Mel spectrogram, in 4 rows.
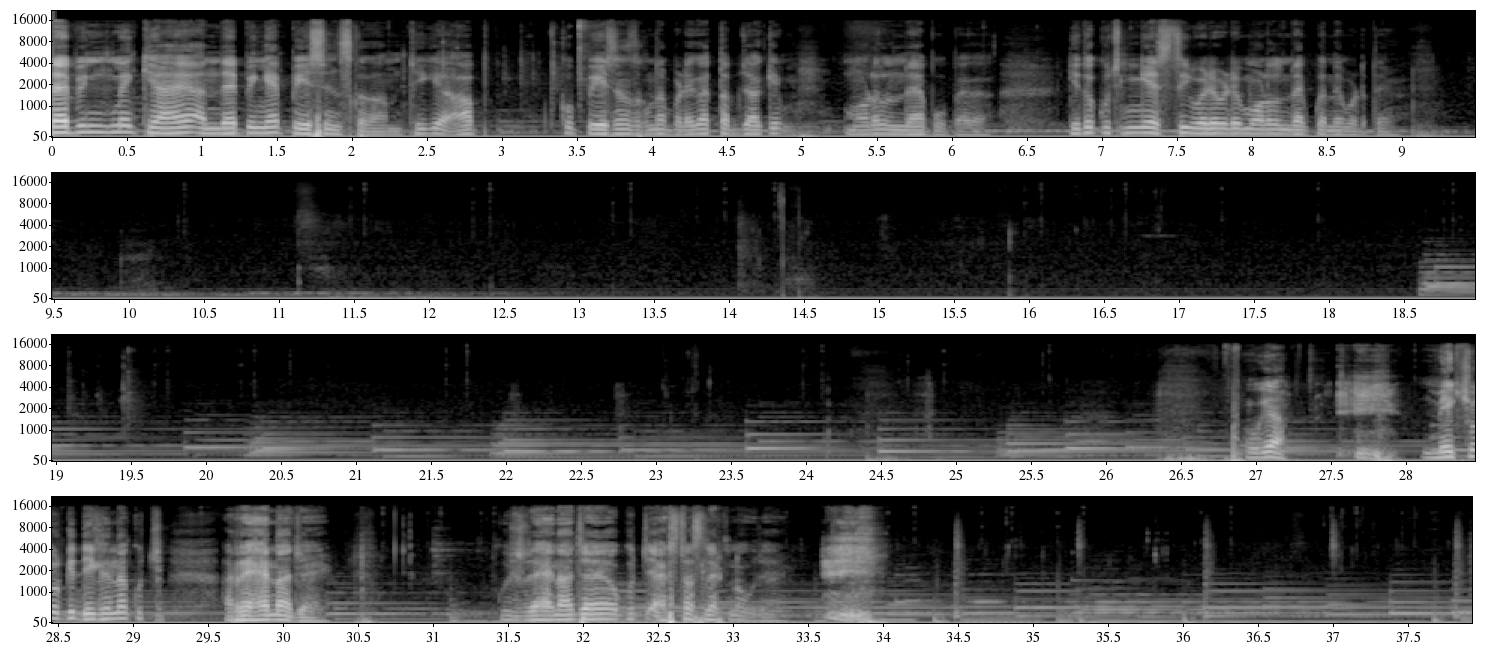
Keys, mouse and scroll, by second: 0.1 alt+click, 1.1 alt+middle click, 2.5 ctrl+z, 3.2 ctrl+z, 4.6 alt+click, 7.4 scroll up 1, 7.9 middle click, 9.1 alt+click, 11.5 alt+click, 13.6-13.9 alt+scroll down 1, 13.9 alt+middle click, 14.5 alt+scroll down 2, 15.0-15.6 scroll up 1, 16.0 alt+click, 16.8 alt+scroll down 1, 17.3 alt+middle click, 18.2-18.6 alt+scroll up 2, 18.7 alt+click, 19.3 ctrl+z, 19.6 alt+click, 20.5-20.9 scroll down 2, 21.6 alt+click, 24.0 alt+click, 24.4 scroll down 2, 24.9 alt+middle click, 26.2 scroll down 1, 26.9 scroll up 1, 27.8 alt+middle click, 28.8 scroll up 1, 29.1 middle click, 30.6 ctrl+click, 33.3 alt+middle click, 35.1 middle click, 35.5-36.1 scroll down 1, 36.1 middle click, 37.0 ctrl+click.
